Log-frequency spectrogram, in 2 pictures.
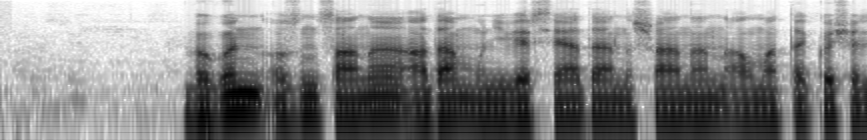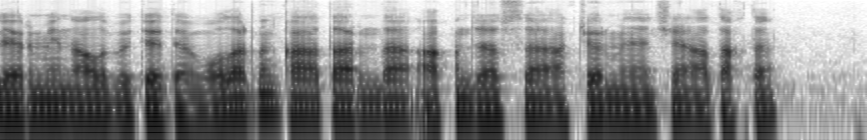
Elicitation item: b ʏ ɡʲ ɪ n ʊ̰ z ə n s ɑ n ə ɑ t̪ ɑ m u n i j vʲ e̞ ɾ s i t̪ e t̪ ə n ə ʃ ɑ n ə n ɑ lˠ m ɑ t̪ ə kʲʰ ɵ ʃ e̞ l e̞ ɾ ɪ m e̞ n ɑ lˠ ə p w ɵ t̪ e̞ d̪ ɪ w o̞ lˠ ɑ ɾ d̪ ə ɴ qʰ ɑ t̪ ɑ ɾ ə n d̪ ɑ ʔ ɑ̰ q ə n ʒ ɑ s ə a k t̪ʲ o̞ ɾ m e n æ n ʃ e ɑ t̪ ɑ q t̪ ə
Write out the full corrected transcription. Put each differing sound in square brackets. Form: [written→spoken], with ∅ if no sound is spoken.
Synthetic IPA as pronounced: b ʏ ɡʲ ɪ n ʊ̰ z ə n s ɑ n ə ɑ [t̪→d̪] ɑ m u n i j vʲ e̞ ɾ s i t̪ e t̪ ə n ə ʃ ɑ n ə n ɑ lˠ m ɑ t̪ ə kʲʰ ɵ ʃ e̞ l e̞ ɾ ɪ m e̞ n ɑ lˠ ə p w ɵ t̪ e̞ d̪ ɪ w o̞ lˠ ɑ ɾ d̪ ə ɴ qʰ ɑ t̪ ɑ ɾ ə n d̪ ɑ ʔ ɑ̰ q ə n ʒ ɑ s ə a k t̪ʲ o̞ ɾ m e n æ n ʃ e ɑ t̪ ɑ q t̪ ə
